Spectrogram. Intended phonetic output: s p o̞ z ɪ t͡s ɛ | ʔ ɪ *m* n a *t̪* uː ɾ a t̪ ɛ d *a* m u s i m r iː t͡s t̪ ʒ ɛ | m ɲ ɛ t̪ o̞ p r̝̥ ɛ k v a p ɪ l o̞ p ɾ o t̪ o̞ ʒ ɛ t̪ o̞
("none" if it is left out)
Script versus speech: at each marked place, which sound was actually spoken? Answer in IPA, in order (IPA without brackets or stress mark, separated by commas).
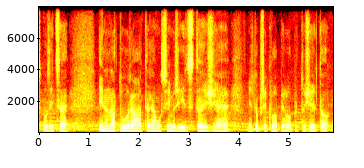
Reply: n, t̪, a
